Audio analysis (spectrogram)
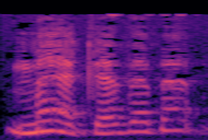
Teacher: ما كذب طلع لسانك في الذال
